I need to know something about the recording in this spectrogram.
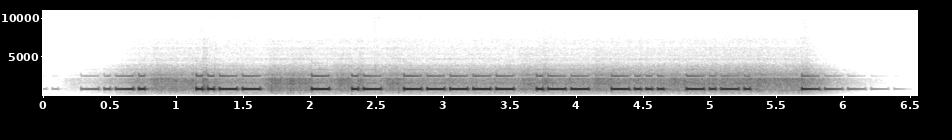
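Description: Morse-code beeping over radio static: a single tone keyed on and off in short and long beeps above a steady hiss, starting about half a second in and cutting off just before the end.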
